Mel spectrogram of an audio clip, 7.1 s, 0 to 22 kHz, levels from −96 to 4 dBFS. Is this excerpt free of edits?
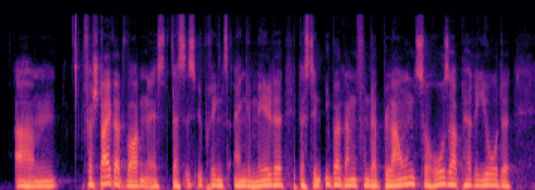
no; 1 cut; at 2.2 s

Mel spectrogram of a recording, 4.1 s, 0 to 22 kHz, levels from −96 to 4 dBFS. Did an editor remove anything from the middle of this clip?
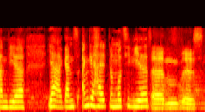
yes; 1 cut; at 3.0 s

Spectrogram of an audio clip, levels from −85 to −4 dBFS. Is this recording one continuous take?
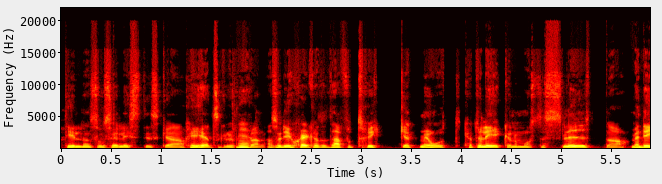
no; 1 cut; at 2.0 s

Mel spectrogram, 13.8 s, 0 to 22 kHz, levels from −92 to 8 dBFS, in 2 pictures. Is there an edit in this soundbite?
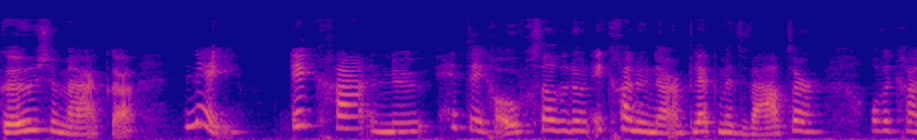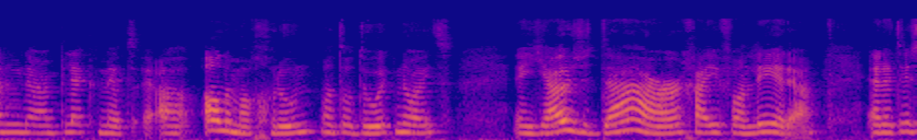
no; 0 cuts

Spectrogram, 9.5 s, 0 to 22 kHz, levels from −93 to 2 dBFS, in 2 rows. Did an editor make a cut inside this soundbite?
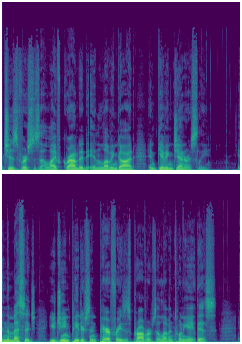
yes; 1 cut; at 8.6 s

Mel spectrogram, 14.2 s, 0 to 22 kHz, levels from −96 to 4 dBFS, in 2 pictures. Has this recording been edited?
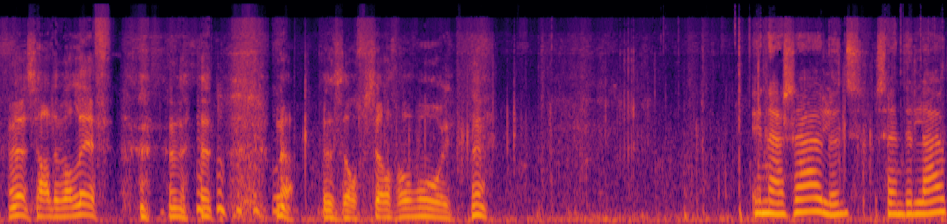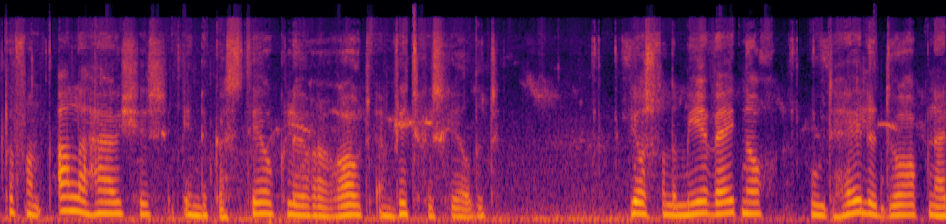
no; 0 cuts

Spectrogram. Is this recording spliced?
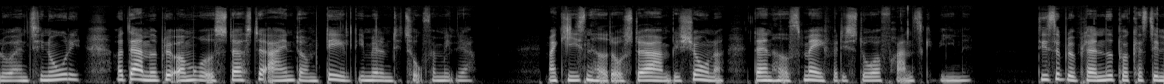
yes; 1 cut; at 5.4 s

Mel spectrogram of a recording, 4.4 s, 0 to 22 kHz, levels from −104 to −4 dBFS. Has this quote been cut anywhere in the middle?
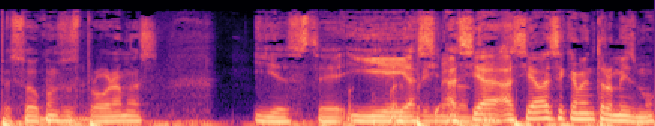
yes; 1 cut; at 1.6 s

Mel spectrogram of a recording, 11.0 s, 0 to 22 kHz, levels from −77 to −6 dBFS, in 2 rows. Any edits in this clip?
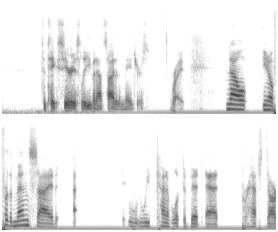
no; 0 cuts

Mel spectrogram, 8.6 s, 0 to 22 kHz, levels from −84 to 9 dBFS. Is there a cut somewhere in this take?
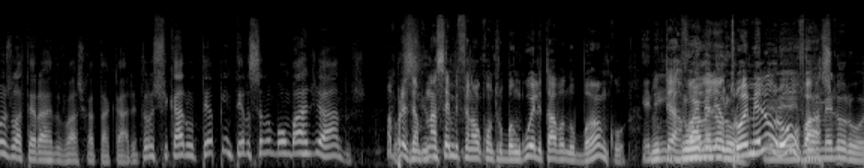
yes; 1 cut; at 3.9 s

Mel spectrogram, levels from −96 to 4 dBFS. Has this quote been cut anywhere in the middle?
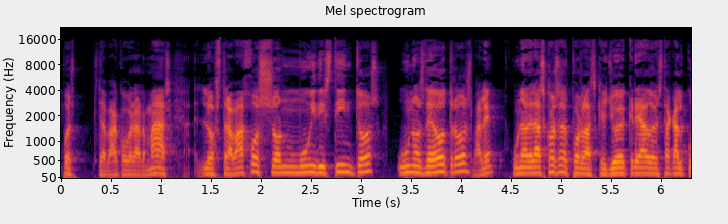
yes; 2 cuts; at 1.2 s, 4.1 s

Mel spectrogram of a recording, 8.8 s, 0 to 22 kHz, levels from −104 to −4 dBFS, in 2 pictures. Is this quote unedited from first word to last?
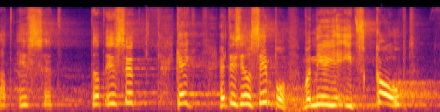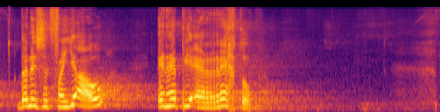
yes; 0 cuts

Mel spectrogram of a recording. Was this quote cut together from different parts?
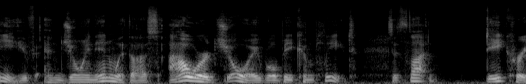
yes; 1 cut; at 3.9 s

